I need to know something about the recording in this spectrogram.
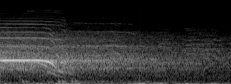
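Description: A female pop singer holds a high note into a microphone, sliding down off it about half a second in, over a concert crowd's cheering that fades away.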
